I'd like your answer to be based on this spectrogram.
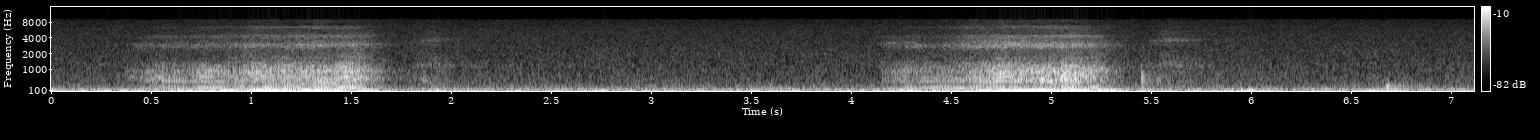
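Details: Sleeping person snoring: two low, rumbling snores on slow breaths in, about four seconds apart, with faint background hiss.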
